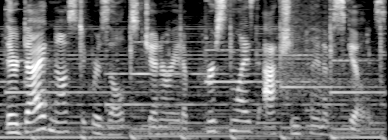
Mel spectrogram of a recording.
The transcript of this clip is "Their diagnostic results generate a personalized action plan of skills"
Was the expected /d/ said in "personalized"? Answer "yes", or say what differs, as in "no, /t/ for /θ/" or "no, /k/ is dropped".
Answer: yes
